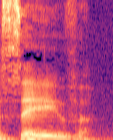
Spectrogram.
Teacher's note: D sound of voiced consonant for example the verb to save the final sound is the V voiced consonant sound so the ED will take the voiced D sound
